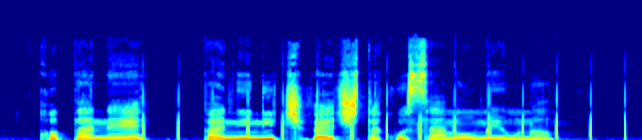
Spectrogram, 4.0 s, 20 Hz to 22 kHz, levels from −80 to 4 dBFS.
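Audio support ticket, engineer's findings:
Train of clicks, 0.90 to 3.92 s. Regular ticking at about 4.7 clicks/s, around fifteen in all, uniform shape, peaks roughly 15 dB above the speech and audible in pauses. Waveform: evenly spaced sharp spikes. Spectrogram: thin vertical broadband lines at fixed intervals. Likely pulse injection from nearby equipment interference or a faulty connection or power supply.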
